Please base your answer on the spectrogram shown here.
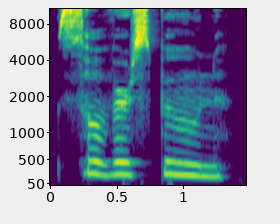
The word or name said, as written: silver spoon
